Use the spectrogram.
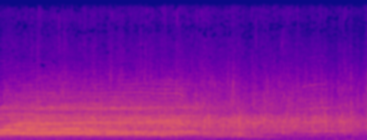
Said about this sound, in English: I want you by hand clap or shout to answer me. How many of you are ready to follow him with all of your heart?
